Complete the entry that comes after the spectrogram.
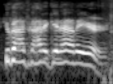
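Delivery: high-pitched hurry-up call; urgent mock yell. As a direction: shoo everyone away in a high voice. Retold urgent order to flee.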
